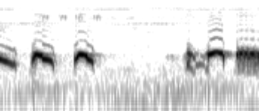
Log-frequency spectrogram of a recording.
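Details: Spotted dove used as a lure to prompt other doves to call: two short arched coos, a pause, then a rising-falling coo and a sustained even note, with faint higher chirps above.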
